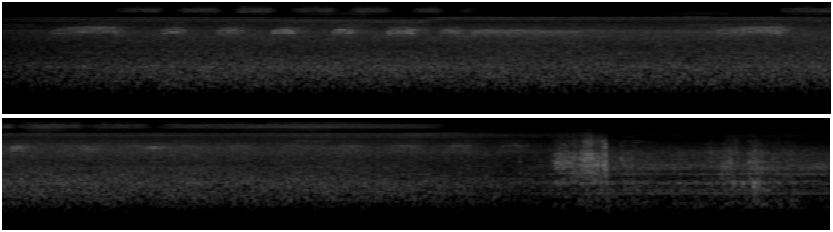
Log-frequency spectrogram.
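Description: Outdoor summer ambience: a steady insect drone with a pulsed call repeating about twice a second over it, and a short knock about fourteen seconds in.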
